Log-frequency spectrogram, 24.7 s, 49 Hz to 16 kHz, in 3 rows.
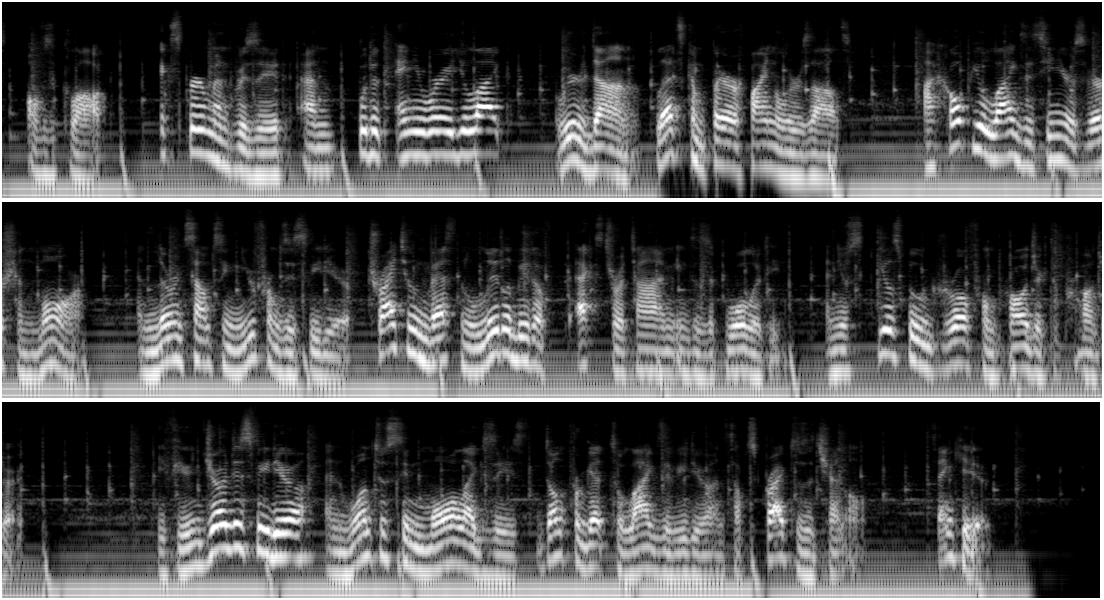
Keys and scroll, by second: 0.5 Escape, 0.7 Escape, 0.8 super+z, 1.0 shift+Down.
